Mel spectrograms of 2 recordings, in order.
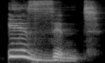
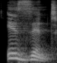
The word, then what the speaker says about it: isn't: the voice th the isn't isn't contraction for is not isn't the S becomes a z sound nothing nothing voiceless th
